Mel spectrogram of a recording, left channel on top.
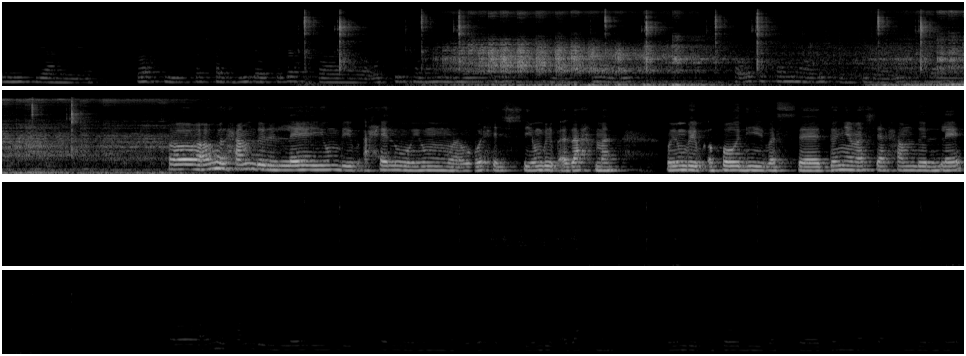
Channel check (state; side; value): quieter; right; 39.0 dB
